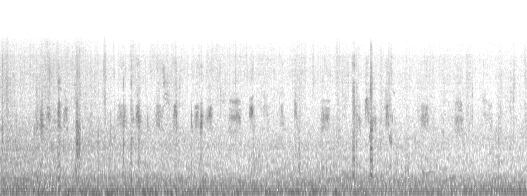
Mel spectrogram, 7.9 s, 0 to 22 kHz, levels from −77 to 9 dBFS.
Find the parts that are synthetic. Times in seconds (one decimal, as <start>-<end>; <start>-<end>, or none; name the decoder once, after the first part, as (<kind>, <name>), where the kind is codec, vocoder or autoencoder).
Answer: 0.0-3.5 (vocoder, BigVGAN v2); 4.2-7.9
